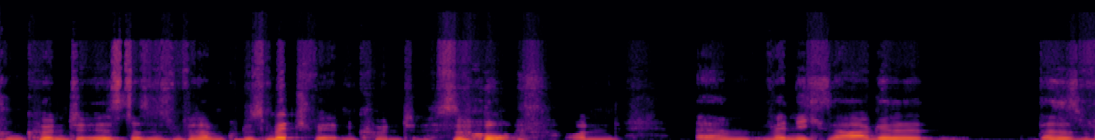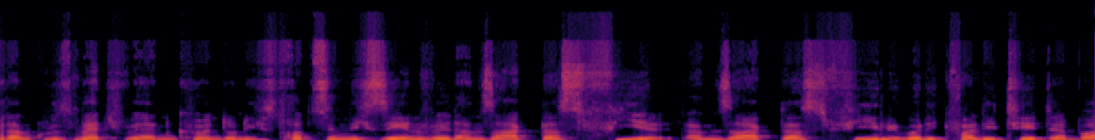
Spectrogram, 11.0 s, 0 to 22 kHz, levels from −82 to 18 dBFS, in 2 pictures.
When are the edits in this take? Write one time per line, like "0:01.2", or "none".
none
